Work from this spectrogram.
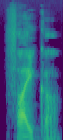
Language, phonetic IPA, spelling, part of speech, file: Polish, [ˈfajka], fajka, noun, Pl-fajka.ogg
